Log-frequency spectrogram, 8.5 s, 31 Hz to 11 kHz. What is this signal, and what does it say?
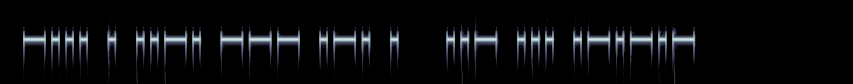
Morse code, heard as a keyed tone, about 17 wpm, 700 Hz. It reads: BEFORE US.
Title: Sentences from Top 1000 Words - Review Part 1 - 17wpm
